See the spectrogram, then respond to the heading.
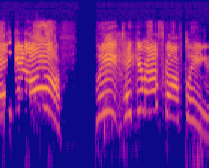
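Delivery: high-pitched yelling. Having already yelled at restaurant staff, the speaker yells at a masked stranger. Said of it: "I'm gonna yell at this dude too".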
